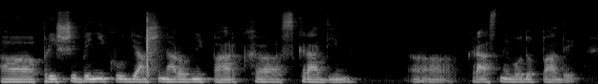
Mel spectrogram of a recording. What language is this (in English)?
Slovak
